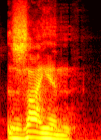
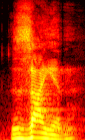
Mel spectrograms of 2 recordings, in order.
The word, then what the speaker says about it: zayin: Next consonant in Hebrew Alef-Bet is Zayin. Zayin. Zayin is pronounced like the letter Z in the English transliteration Zion, or in the English word zebra.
